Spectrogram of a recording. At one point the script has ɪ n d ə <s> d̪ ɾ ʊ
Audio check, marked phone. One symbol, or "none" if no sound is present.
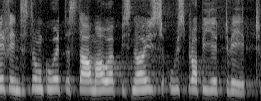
s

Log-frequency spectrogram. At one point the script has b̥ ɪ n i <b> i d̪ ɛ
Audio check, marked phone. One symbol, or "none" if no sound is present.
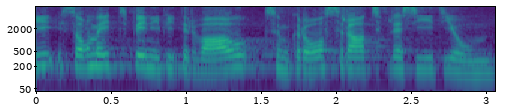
b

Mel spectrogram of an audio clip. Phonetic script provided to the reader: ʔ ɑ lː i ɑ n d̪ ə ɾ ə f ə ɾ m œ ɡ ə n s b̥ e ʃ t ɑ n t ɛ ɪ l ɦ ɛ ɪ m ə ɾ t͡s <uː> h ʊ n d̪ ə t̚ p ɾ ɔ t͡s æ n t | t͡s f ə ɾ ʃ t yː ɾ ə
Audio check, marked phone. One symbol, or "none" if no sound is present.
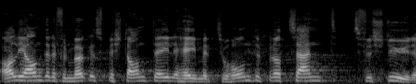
u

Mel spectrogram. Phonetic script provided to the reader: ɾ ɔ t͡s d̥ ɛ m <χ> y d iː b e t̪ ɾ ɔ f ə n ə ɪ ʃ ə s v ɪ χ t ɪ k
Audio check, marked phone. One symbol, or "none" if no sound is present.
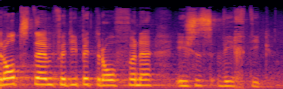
f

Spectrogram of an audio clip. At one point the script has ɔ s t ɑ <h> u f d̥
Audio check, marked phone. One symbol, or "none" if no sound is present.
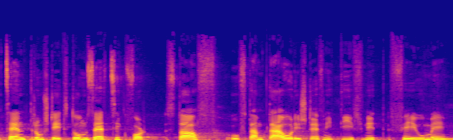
f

